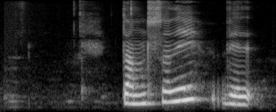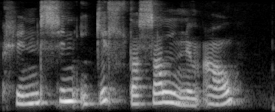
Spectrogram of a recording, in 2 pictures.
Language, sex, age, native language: Icelandic, female, 11, Icelandic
